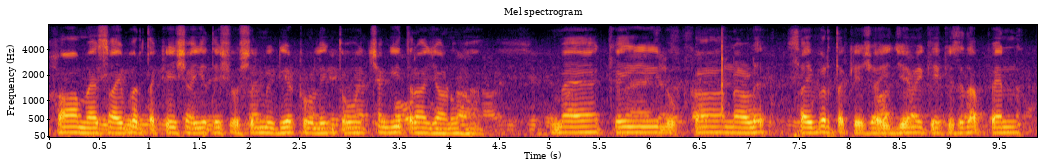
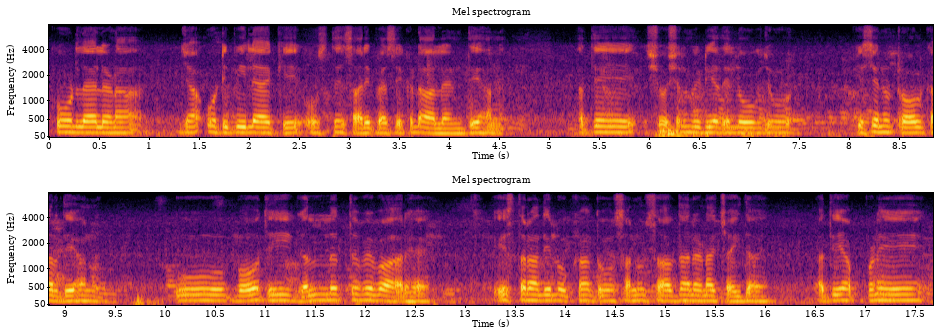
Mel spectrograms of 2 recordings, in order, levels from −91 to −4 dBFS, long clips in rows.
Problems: background sounds at intervals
